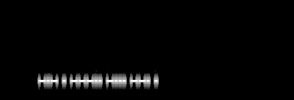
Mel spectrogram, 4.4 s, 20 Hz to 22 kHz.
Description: Morse code, heard as a keyed tone, about 40 wpm, 700 Hz. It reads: KE8BGE
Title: USA Call Signs - 6 Characters - 40wpm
